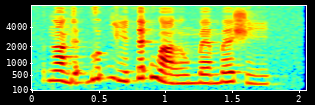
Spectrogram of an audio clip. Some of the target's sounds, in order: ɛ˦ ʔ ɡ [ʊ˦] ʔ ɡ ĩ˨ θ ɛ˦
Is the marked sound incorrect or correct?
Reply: correct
